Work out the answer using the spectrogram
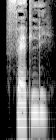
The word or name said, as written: fattelig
